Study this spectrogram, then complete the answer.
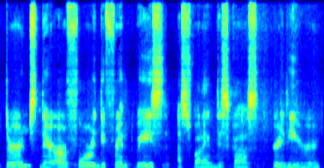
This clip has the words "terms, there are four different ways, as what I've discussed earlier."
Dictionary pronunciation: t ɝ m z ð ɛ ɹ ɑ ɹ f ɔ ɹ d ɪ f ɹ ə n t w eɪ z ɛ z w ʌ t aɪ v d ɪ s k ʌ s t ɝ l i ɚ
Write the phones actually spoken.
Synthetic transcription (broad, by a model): t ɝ m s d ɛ ɹ ɑ ɹ f ɔ ɹ d ɪ f ɹ ə n t w eɪ s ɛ s w ʌ t aɪ v d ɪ s k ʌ s t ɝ l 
